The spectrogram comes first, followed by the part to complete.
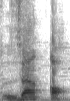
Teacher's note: Jangan sampai zak ya, ini huruf qalqala ya, dipantulkan maksudnya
